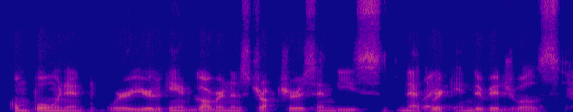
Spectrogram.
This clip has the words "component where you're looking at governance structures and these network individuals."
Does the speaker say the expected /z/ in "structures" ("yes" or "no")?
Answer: no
